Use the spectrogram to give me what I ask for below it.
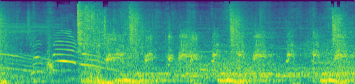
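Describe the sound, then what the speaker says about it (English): A cartoonish duck quacks from a Hearthstone card, starting with a short burst of bright rising quacks, then giving way to steady game background music and ambient tones. "Quack, quack, quack."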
